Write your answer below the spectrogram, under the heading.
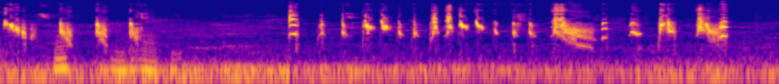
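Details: Long-tailed shrike from Madura in vigorous gacor song: a few scratchy harsh notes, a short pause, then a fast tumbling stream of varied chirps, rasps and high whistles.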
